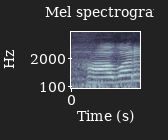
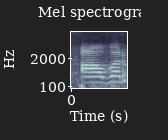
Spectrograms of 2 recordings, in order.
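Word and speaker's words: hour: इसी प्रकार से इसको हावर नहीं पढ़ेंगे, लिखा एच है, कॉन्सोनेंट है, तो इसको हावर नहीं, इसको आवर पढ़ेंगे।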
